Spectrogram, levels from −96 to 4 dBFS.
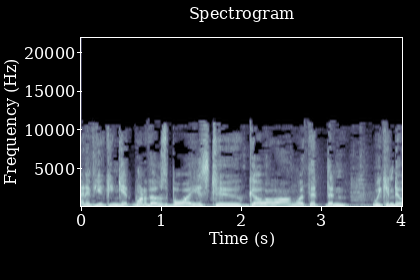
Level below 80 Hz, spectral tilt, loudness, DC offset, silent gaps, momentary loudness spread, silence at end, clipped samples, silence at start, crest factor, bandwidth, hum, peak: -32 dBFS; -5 dB/octave; -16 LUFS; under 0.1%; none; 4 LU; 0 s; under 0.1%; 0 s; 12 dB; 11.5 kHz; none; -2 dBFS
